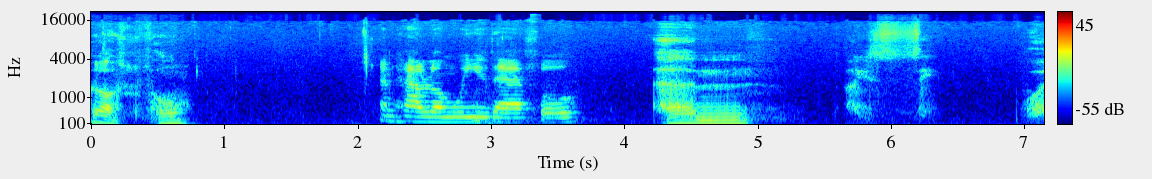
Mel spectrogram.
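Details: Adult man with aphasia after a stroke, speaking in conversation where the partner is not using supportive communication strategies; aphasia.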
